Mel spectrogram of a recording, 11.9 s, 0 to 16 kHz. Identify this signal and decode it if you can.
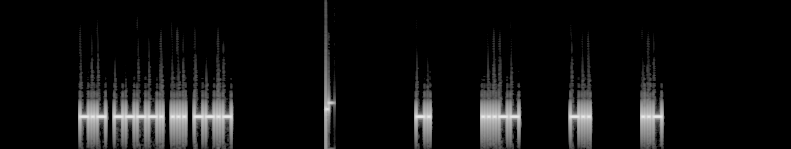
Morse code, heard as a keyed tone, about 28 wpm, spaced as for 14 wpm, 700 Hz. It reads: K9SQ N3DU
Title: USA Call Signs - 4 Characters - 6x Character Spacing - 28wpm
